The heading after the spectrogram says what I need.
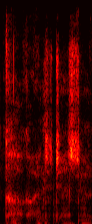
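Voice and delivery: hushed, quick whisper under the breath; muttering aside about indigestion, whispered. Real, not acted. Muttered aside about his stomach.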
